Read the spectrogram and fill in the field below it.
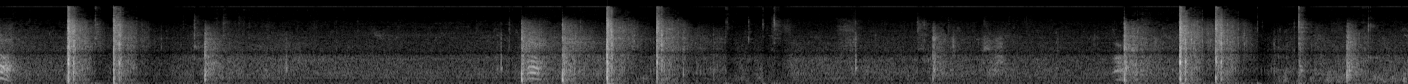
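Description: Shotguns fire in sharp, echoing bangs outdoors, some close and some farther off.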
